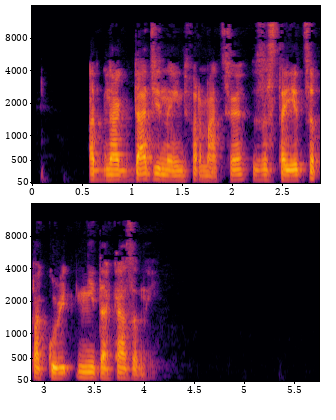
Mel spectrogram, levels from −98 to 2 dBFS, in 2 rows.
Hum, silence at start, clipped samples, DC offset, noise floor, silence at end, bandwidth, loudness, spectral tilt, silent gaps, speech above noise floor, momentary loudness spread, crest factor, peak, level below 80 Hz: none; 0.55 s; under 0.1%; under 0.1%; under -90 dBFS; 1.7 s; 11.5 kHz; -21 LUFS; -4.5 dB/octave; none; over 69 dB; 8 LU; 20 dB; -2 dBFS; -60 dBFS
